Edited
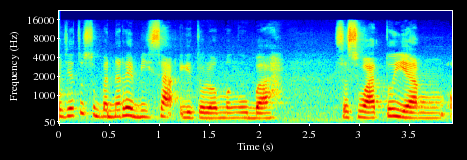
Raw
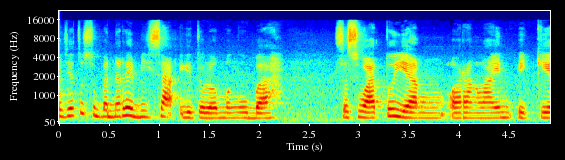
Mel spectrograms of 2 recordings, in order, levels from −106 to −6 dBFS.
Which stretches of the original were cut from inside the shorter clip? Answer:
none

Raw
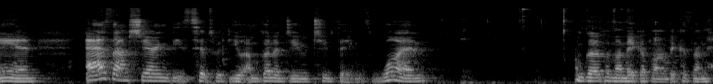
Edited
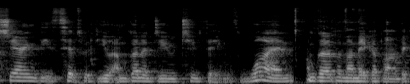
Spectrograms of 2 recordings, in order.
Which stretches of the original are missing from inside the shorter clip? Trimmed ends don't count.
0:04.3-0:05.7

